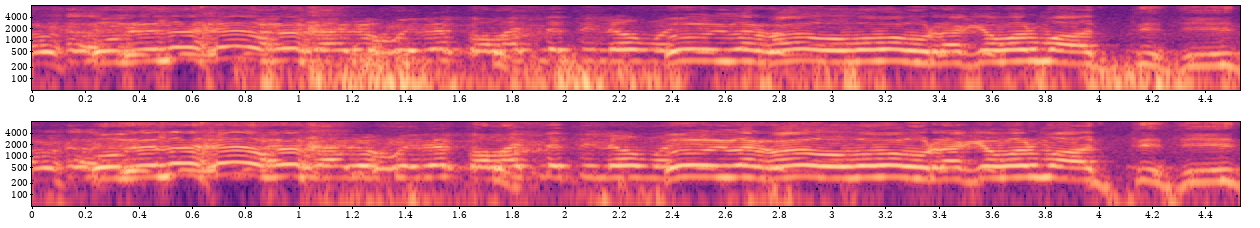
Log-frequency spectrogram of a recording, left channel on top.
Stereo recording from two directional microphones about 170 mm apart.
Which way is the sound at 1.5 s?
55° right (ahead or behind).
